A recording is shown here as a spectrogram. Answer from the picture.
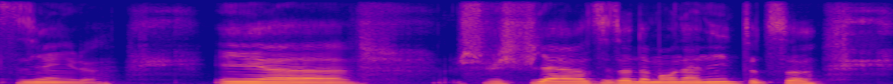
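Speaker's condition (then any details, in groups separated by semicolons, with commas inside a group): Cerebral palsy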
